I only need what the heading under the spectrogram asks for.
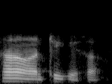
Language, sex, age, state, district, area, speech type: Hindi, male, 30-45, Rajasthan, Jodhpur, rural, conversation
